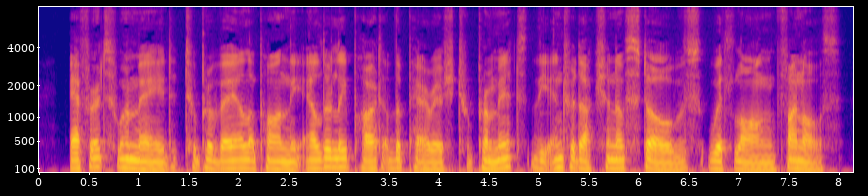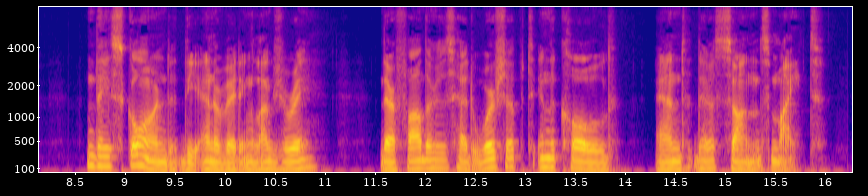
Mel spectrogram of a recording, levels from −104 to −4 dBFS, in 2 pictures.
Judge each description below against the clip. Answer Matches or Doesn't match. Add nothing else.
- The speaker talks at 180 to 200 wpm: Doesn't match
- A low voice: Matches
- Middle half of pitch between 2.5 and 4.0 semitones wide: Matches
